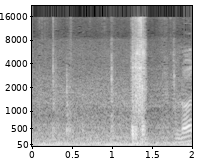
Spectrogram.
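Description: A hammer claw prying a plastic interior trim panel off its clips, with a short, loud burst of noise about a second and a quarter in as the panel comes loose, over a steady low hum.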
